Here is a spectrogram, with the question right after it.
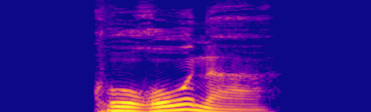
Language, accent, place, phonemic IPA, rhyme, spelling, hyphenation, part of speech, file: German, Germany, Berlin, /koˈʁoːna/, -oːna, Corona, Co‧ro‧na, noun / proper noun, De-Corona.ogg
- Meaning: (noun) Obsolete spelling of Korona which was deprecated in 1902 following the Second Orthographic Conference of 1901; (proper noun) covid (coronavirus disease, especially COVID-19)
